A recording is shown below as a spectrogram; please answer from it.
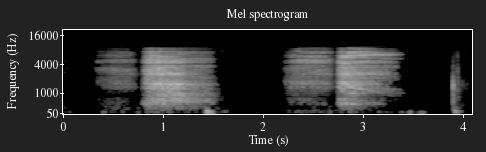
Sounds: Sigh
